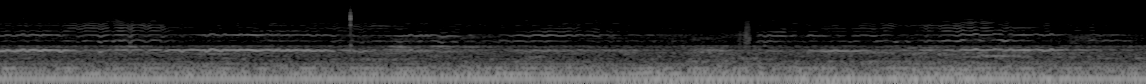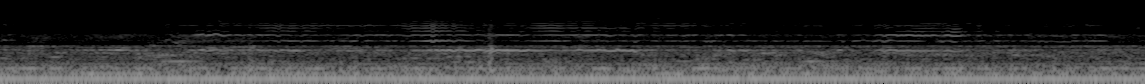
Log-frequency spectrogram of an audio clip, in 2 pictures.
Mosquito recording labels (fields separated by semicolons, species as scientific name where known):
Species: Anopheles funestus s.s.; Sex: female; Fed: unfed; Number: one; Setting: cup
